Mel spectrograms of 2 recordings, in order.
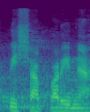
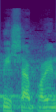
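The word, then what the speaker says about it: في سفرنا: allahumma inna Nas aluka fisafarina Haza ya albira jangan bacanya visa parin Hazar diri jangan ya allahumma inna Nas aluka pisaparin jadi yang diminta sama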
